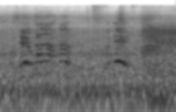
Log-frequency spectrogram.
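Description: Two short, high-pitched shouted calls from a voice over a steady low engine rumble on a ferry's vehicle deck, with a hiss starting near the end.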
